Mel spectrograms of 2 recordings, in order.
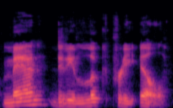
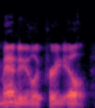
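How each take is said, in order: First: The L sounds are pushed and exaggerated. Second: The L sounds are said plainly and casually. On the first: "Push the L just a little bit more than a general American" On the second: "the way I would casually speak it"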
